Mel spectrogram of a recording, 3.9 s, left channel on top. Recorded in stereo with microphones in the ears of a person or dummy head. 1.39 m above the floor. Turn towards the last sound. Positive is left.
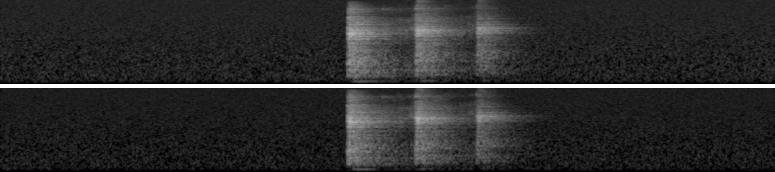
turn(degrees=-15)  # may be behind; listen again after turning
